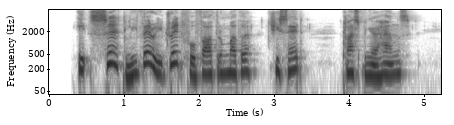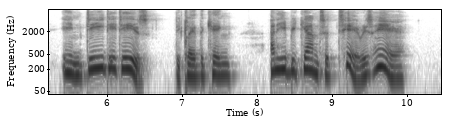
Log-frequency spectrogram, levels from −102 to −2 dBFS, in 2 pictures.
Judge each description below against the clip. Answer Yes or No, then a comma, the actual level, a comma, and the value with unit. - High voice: No, medium, 155 Hz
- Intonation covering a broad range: Yes, wide, 6.1 semitones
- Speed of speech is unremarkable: Yes, average, 150 wpm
